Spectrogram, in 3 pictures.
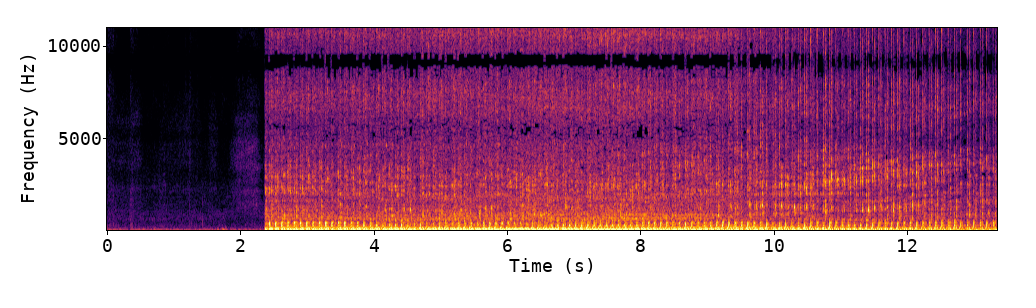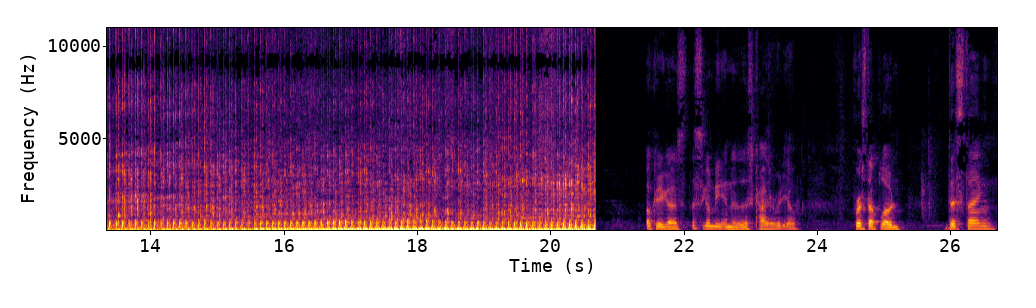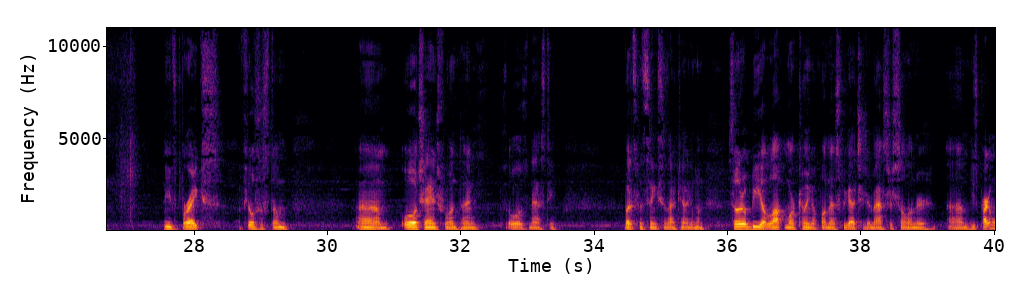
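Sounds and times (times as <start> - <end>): car engine idling: 2.4 - 20.7.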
